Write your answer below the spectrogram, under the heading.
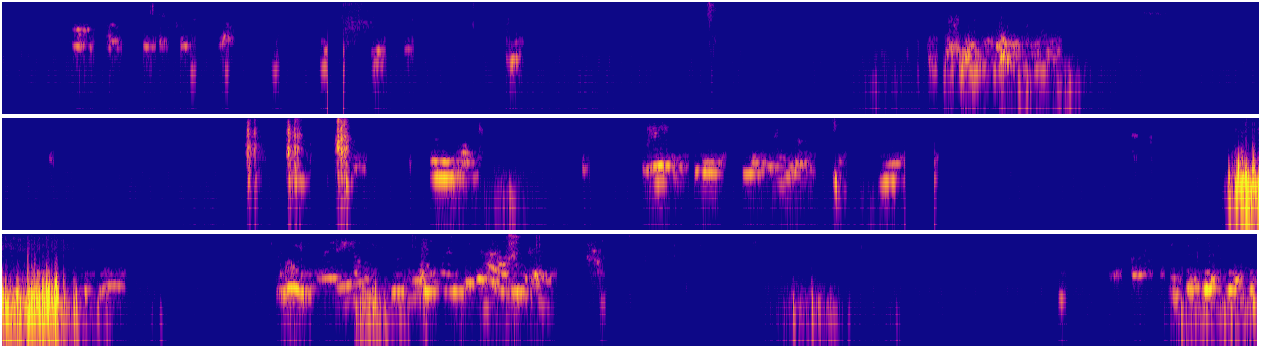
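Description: A rooster squawks in repeated harsh, irregular bursts, with short clucks in between and one louder, drawn-out cry near the end. No one speaks.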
